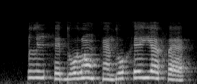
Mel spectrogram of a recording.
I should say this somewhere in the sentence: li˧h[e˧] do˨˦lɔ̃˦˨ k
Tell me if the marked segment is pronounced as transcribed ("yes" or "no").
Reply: no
